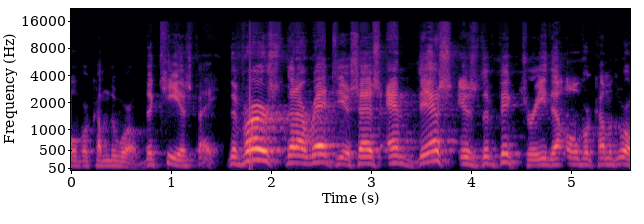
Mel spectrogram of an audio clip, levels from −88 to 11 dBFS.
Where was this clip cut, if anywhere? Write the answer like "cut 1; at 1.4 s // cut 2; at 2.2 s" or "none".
cut 1; at 1.5 s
